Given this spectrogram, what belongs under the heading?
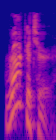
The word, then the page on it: rocketer: British English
